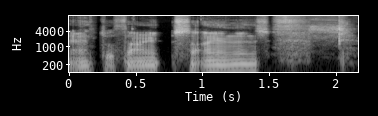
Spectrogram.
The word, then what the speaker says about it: anthocyanins: Next one we have for you, anthocyanins, and it's a little thing here how to pronounce this. That's exactly how I pronounce it, anthocyanins.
